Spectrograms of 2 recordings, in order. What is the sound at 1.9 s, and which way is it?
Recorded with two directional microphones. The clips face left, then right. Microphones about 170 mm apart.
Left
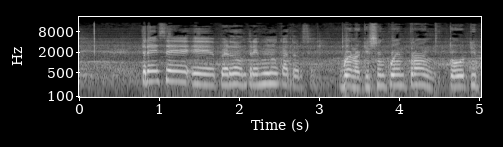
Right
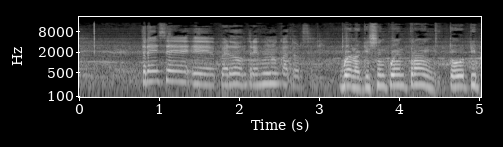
Speech, 35° left (ahead or behind).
